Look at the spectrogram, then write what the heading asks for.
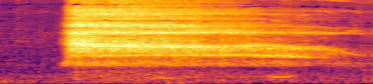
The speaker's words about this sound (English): So let's close our eyes. And let's take a nice, long, slow, deep breath in. Breathing in that peace and love and light.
